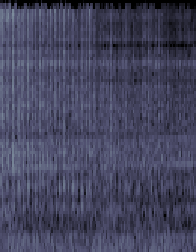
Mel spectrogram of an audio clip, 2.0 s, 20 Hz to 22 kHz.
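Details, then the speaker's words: Gateway Solo 2500 laptop CD-ROM booting a Windows 95/98 restore CD burned at 24x: a rough fluttering whir with rapid pulsing, repeated spin-up and seeking. The drive is struggling to read the disc, suspected from the burn speed. "Ugh, that doesn't sound good."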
